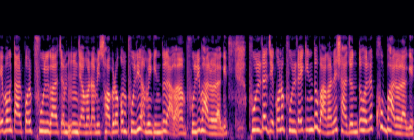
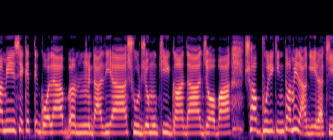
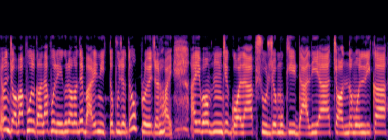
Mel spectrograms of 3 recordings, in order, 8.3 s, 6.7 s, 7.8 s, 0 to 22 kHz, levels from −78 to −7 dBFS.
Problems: none marked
